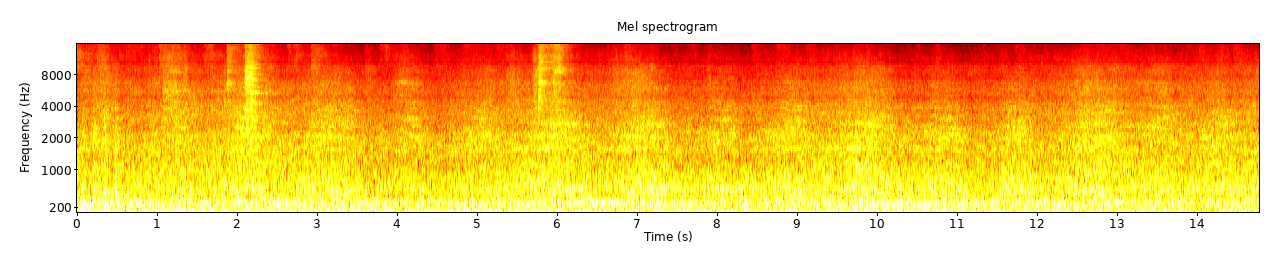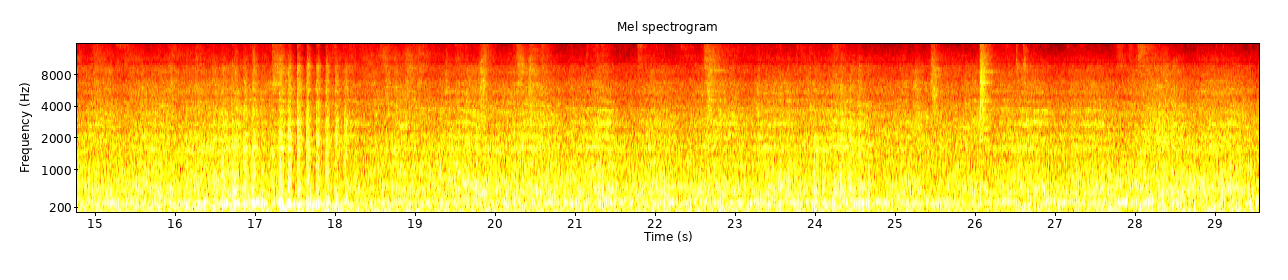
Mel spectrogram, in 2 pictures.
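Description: Double-stack intermodal well cars rolling past close by: a steady rumble of steel wheels on rail, with sharp clacks as wheels pass over rail joints and a louder, faster clatter partway through.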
